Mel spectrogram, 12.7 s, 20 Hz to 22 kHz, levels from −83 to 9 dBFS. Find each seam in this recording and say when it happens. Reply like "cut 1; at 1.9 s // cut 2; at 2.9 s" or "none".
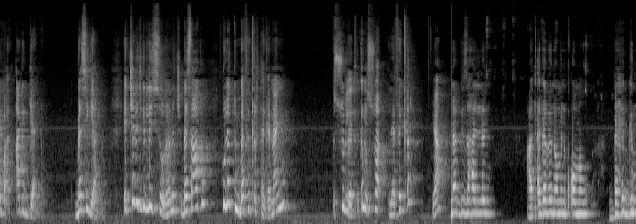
cut 1; at 8.9 s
